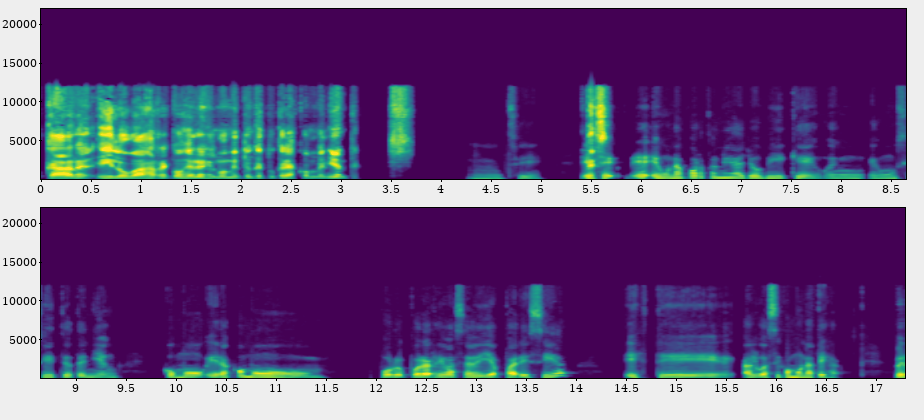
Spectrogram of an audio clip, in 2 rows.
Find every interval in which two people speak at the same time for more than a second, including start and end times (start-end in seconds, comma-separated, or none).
none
